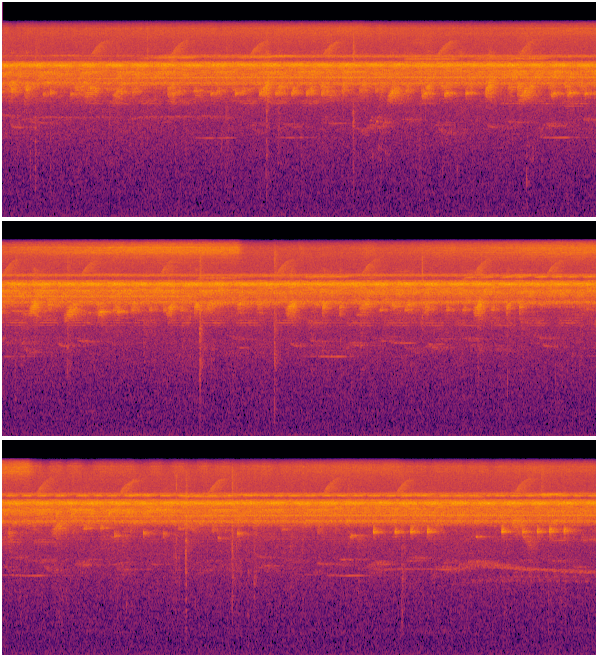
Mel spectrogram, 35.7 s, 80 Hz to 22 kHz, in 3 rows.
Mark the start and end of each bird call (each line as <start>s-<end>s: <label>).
0.0s-35.7s: Cinereous Tinamou (Crypturellus cinereus)
0.0s-35.7s: Hauxwell's Thrush (Turdus hauxwelli)
31.1s-35.7s: Rufous-fronted Antthrush (Formicarius rufifrons)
